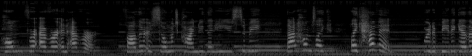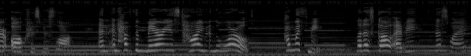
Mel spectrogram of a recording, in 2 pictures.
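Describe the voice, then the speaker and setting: A woman's voice: extremely high pitch, normal speed. A woman playing an affectionate young sister in a radio drama, eager, sweet and effusive. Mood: joyful, loving. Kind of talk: old-time radio drama acting. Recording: music behind.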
